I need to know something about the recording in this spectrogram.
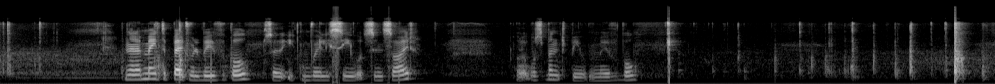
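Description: Plastic toy bricks click and clatter as they are handled.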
